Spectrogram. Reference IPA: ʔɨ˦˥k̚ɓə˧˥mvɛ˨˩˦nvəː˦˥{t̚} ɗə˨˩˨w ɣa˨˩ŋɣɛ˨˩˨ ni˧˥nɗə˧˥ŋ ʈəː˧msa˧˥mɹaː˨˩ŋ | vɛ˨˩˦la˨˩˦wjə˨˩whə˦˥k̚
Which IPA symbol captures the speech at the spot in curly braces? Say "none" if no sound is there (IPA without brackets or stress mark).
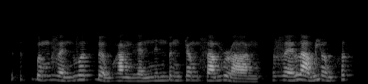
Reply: t̚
